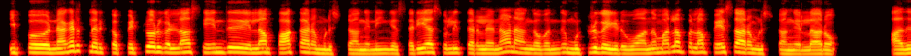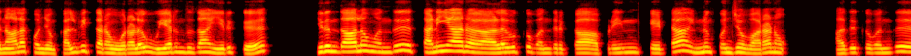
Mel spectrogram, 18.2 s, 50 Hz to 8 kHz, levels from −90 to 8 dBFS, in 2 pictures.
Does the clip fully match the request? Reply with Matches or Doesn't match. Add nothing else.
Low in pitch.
Doesn't match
